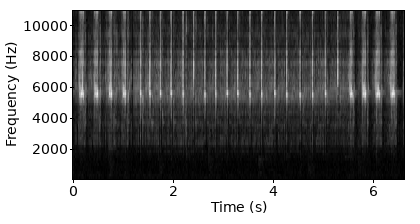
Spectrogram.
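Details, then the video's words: A cricket chirping at night inside a house, described as old or tired with weakening wings and a slow tempo; short high-pitched pulses repeat steadily about four times a second, some louder than others, with no other sounds. "Cricket Chirping Sounds: Low Battery"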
